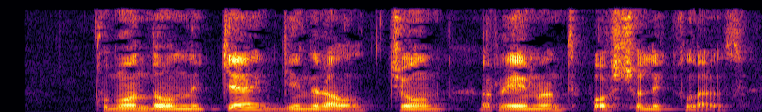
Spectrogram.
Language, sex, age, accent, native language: Uzbek, male, 18-24, Navoiy, Uzbek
